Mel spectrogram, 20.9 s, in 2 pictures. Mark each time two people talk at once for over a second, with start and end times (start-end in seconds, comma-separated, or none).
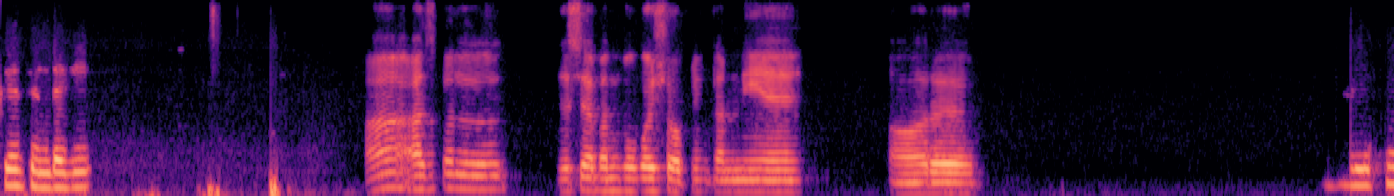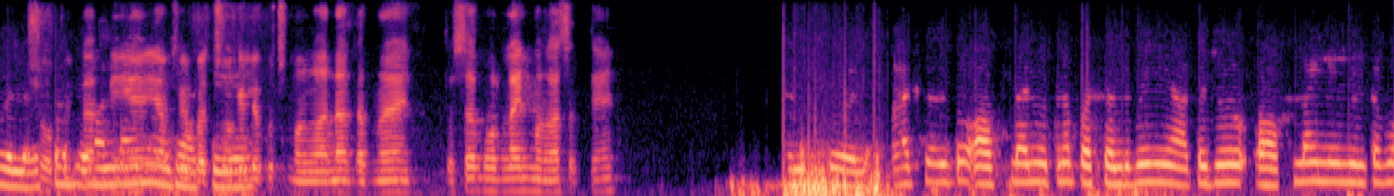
10.7-12.3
